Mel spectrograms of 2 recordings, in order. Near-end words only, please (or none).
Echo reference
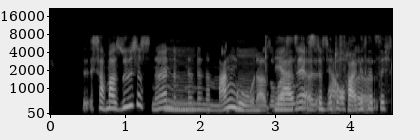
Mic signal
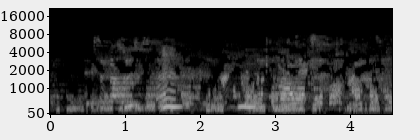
Mhm. Mhm.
